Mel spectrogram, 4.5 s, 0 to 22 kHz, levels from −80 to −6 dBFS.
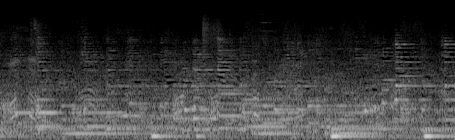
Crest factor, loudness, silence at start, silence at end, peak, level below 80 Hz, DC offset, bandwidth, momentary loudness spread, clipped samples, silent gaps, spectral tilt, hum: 16 dB; -32 LUFS; 0 s; 0 s; -16 dBFS; -52 dBFS; under 0.1%; 14 kHz; 4 LU; under 0.1%; none; -6.5 dB/octave; none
